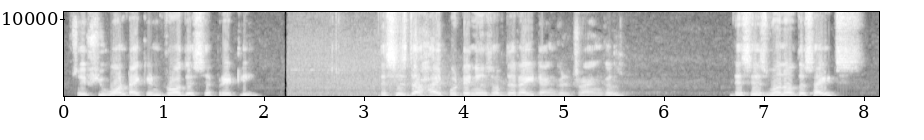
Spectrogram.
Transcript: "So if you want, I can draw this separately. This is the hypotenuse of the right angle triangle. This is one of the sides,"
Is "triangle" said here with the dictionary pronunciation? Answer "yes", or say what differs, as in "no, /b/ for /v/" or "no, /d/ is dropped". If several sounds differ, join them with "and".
yes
